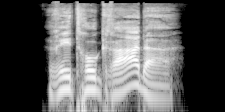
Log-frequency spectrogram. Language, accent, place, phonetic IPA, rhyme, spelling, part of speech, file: German, Germany, Berlin, [ʁetʁoˈɡʁaːdɐ], -aːdɐ, retrograder, adjective, De-retrograder.ogg
- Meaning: inflection of retrograd: 1. strong/mixed nominative masculine singular 2. strong genitive/dative feminine singular 3. strong genitive plural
